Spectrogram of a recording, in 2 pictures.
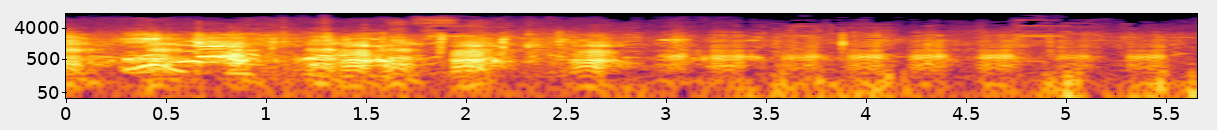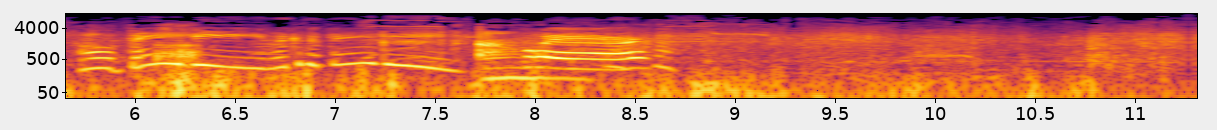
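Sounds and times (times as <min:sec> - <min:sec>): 
strong wind: 0:00.0 - 0:11.2
speech: 0:00.3 - 0:03.0, 0:06.0 - 0:08.9.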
